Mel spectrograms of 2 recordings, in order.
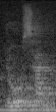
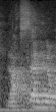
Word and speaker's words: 요산: 인자, 덕이 있는 자는 요산, 산을 좋아하고, 락산이라고 하시면 안 되죠. 우리 한문 선생님이 저것을 락이라고 읽으면 즐거울 락이다, 잘못됐으니 좋아할 때의 의미로 쓰일 때는 요라 발음하는 것이 맞다라고 그렇게 우리가 배웠습니다.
